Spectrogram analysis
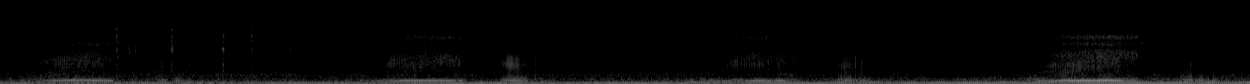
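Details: Sleeping cat snoring before the pre-dawn sahur meal: a low rumbling snore with breathy hiss returns about every three and a half seconds, over a steady low background hum.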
